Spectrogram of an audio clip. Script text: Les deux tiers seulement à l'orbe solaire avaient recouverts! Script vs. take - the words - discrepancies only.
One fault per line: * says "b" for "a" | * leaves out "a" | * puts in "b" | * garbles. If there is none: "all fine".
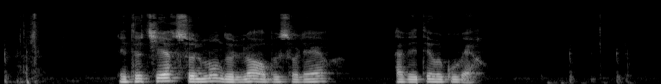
* says "de" for "à"
* puts in "été"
